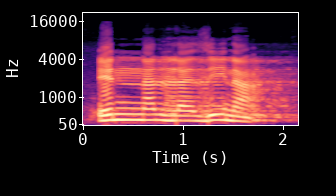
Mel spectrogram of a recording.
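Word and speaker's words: إِنَّ الَّذِينَ: Karena ini masih sering kita nemukan innalladzina hukumnya hukum mad thobi'i. Kenapa disebut mad thai? Ah tengok saja. Ini ada huruf mad iya. Ya sukun diawali dengan harakat kas kasrah. Panjangnya berapa harakat mad thaabi'i? dua harkat. Jadi panjang mad thbii itu dua dua harkat. Mad artinya panjang thobi'i. Karakter. Jadi karakter mad thobi'i mah dua harkat. Tidak boleh kurang, tidak boleh lebih. Ya harus dua harkat.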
